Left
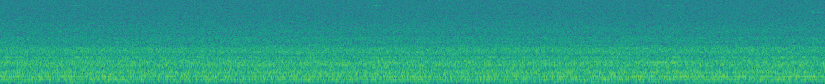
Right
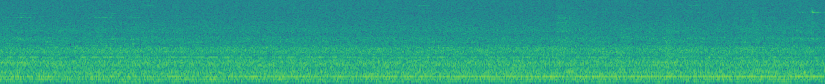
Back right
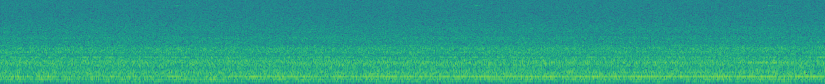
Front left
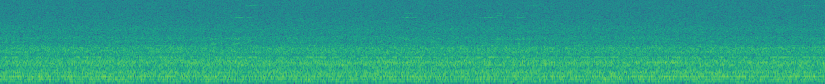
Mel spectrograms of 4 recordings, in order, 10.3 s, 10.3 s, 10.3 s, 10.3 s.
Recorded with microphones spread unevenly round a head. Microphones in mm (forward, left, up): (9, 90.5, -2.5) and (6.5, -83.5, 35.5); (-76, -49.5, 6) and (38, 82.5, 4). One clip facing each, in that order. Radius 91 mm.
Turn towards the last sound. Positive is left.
No sound to turn to.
